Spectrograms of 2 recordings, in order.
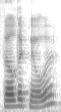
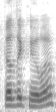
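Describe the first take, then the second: First: "Vilde Knule" said as Norwegian, FIL-de KNU-le; Norwegian phrase. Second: "Vilde Knule" again in Norwegian, rising at the end; Norwegian phrase. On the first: Teaching friends a Norwegian pickup line, sounding out "Vilde Knule". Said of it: "more blunt in Norway". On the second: Imagining a Norway night out, saying "Vilde Knule" in Norwegian. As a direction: say "Vilde Knule" Norwegian-style, lifting the tail. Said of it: "I could have been like". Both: Shown as a demonstration.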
